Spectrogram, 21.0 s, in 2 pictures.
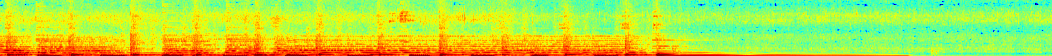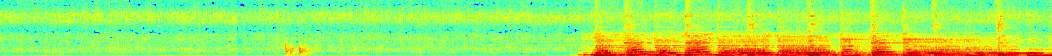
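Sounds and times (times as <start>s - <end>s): music: 0.0s - 9.1s, 16.3s - 21.0s
squid sizzling in a wok: 0.0s - 21.0s.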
